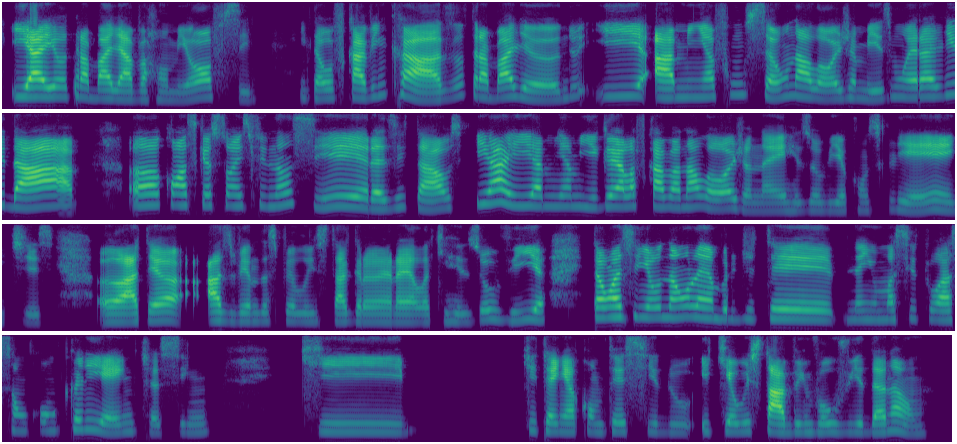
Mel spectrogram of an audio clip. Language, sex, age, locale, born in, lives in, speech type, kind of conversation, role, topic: Portuguese, female, 25-29, pt-BR, Brazil, United States, conversation, podcast, guest, Você evita conflitos ou prefere encará-los de frente?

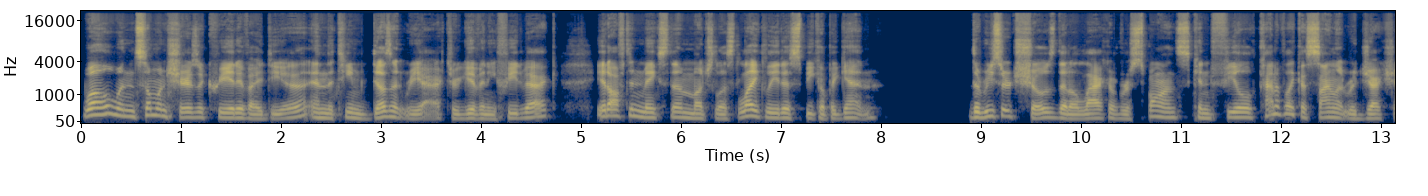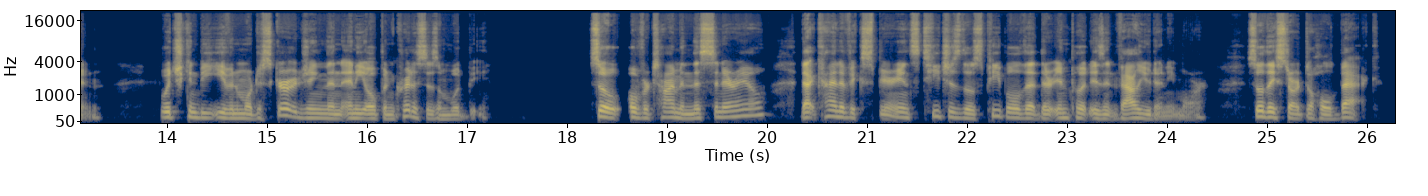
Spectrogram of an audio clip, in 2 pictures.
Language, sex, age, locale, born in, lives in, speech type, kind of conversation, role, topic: English, male, 35-39, en-US, United States, United States, read, expert-assistant, expert, How do social norms shape the way people develop their creative skills?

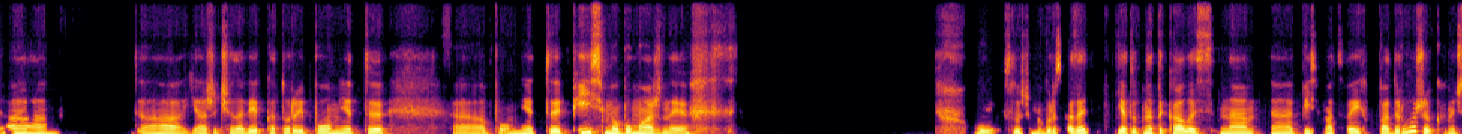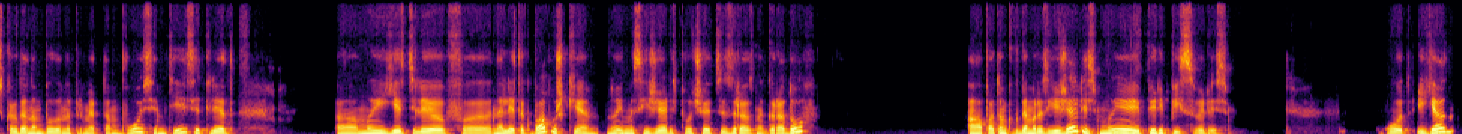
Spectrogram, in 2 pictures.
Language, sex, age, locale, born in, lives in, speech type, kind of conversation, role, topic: Russian, female, 45-49, ru-RU, Russia, Germany, conversation, podcast, guest, Как осень научила тебя отпускать прошлое и начинать заново?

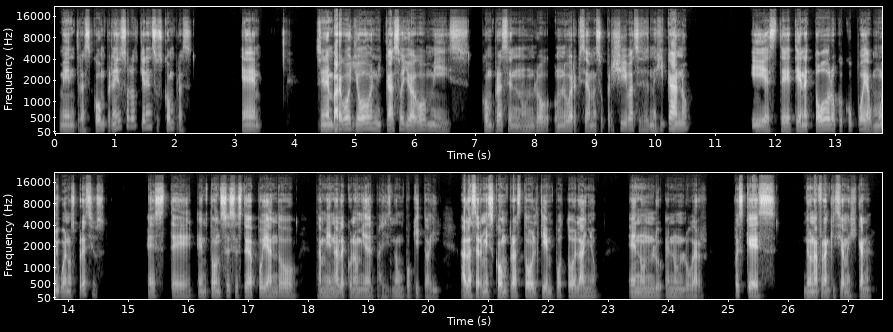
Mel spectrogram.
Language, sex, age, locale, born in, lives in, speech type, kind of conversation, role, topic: Spanish, male, 30-34, es-US, United States, United States, conversation, podcast, guest, ¿Qué opinas sobre comprar comida local frente a la importada?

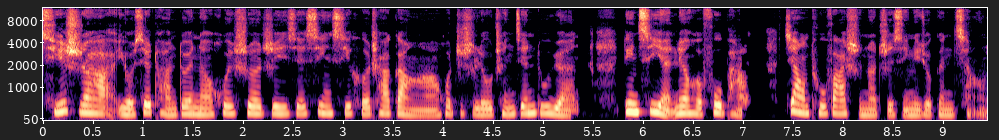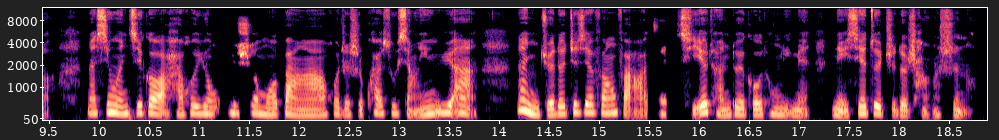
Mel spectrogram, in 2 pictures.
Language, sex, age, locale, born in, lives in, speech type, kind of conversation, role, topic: Chinese, female, 30-34, zh-CN, China, United States, read, expert-assistant, expert, 新闻记者平时用哪些方法来确保报道快速又靠谱？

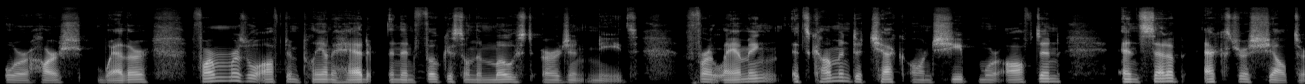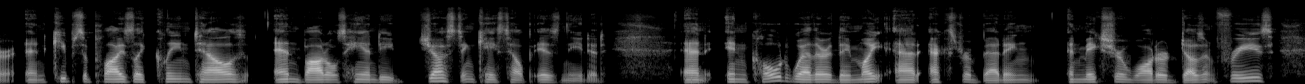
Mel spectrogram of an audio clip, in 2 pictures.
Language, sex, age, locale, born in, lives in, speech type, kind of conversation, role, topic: English, male, 35-39, en-US, United States, United States, read, expert-assistant, expert, What management approach works best for balancing animal welfare and farm efficiency on a small farm?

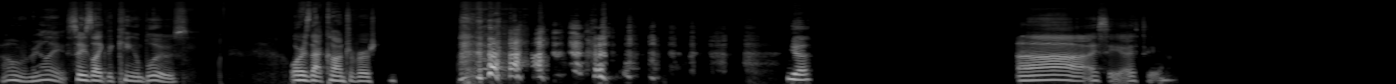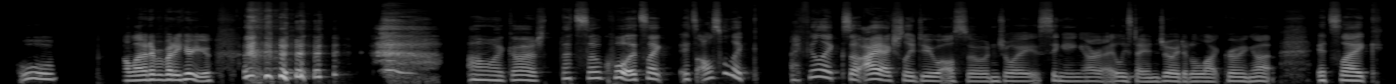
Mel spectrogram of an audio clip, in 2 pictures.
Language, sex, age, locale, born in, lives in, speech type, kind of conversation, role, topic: English, female, 25-29, en-US, United States, United States, conversation, podcast, host, Why do you think music is such a powerful source of comfort during difficult times?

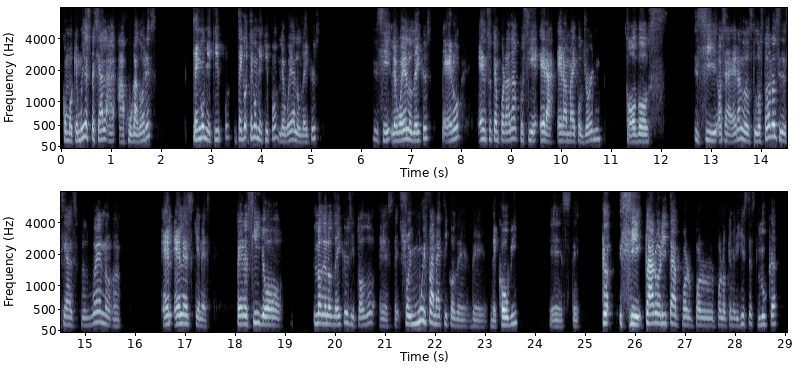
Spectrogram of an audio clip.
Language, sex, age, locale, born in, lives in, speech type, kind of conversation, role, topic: Spanish, male, 45-49, es-MX, United States, United States, conversation, unstructured, none, ¿Crees que los pasatiempos pueden ayudar a reducir el estrés?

